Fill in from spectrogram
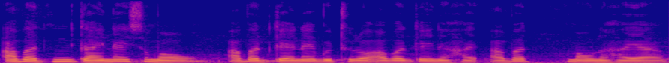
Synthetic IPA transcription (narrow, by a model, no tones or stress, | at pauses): abatnɡajnajsumawa̰bat̚ɡajnajbutʰuɾawabat̚ɡajnaɦajabat̚mawnaɦaja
